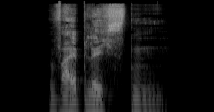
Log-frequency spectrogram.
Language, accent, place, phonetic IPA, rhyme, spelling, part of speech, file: German, Germany, Berlin, [ˈvaɪ̯plɪçstn̩], -aɪ̯plɪçstn̩, weiblichsten, adjective, De-weiblichsten.ogg
- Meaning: 1. superlative degree of weiblich 2. inflection of weiblich: strong genitive masculine/neuter singular superlative degree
